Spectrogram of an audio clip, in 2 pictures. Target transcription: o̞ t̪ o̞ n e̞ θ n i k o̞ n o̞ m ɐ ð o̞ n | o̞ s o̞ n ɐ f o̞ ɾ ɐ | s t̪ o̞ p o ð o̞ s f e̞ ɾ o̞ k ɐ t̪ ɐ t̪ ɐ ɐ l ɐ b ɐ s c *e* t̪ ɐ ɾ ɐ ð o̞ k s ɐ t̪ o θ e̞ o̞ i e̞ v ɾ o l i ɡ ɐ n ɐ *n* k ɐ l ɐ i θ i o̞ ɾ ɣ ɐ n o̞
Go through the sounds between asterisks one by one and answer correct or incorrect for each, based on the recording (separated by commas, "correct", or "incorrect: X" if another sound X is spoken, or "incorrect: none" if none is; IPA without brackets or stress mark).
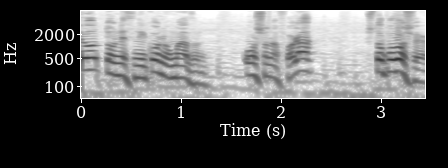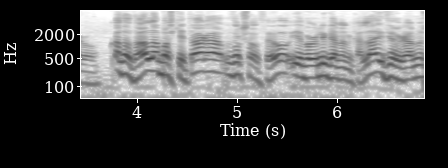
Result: correct, correct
